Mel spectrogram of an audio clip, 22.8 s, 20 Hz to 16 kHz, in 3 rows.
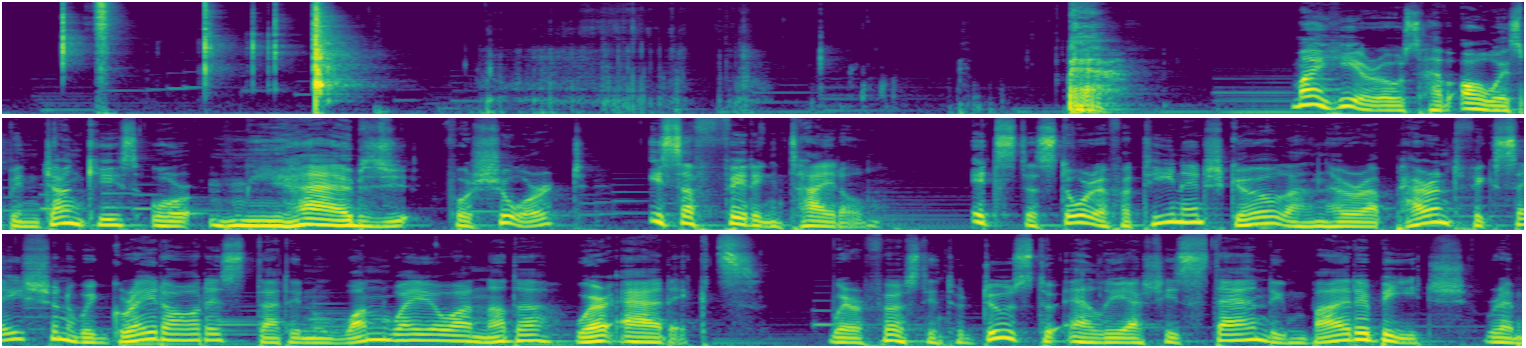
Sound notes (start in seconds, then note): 0.3 opening beer and slurping like a barbarian; 5.3 grunts in drunk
